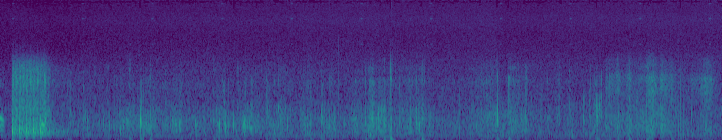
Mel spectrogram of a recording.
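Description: Rifle fire: many quick, irregular shots in rapid bursts, fairly faint, from soldiers' rifles firing live rounds.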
